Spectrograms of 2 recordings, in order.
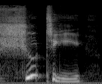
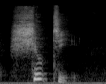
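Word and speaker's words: Ncuti: And his name is Shuti, but it is spelled Nukuti, but it is said Shuti.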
